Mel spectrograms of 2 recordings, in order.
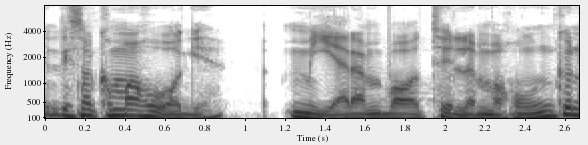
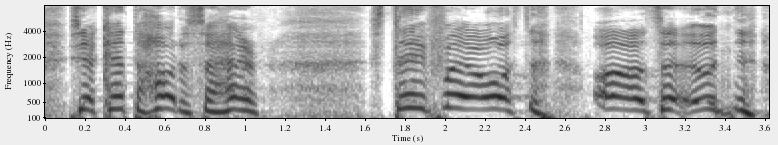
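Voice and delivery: mock shriek. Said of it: "så bara börjar skrika typ och går".

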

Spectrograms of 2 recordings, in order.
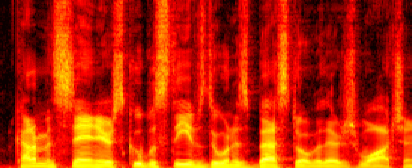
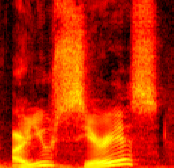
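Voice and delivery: high, slow incredulous question; exasperated rise; 10 semitones higher, slower than usual. Acted. Gym leader fed up with the kid's rock. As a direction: stretch it out in disbelief. Same line retaken higher, slower.

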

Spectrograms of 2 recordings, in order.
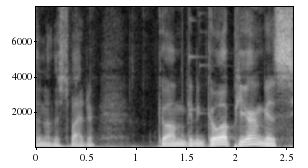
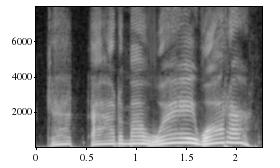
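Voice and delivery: shrill-pitched yell, much higher and louder; high yell at water; 12 semitones higher, 5 dB louder than usual. Real, not acted. Gamer shouting at water in his way, high yell. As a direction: shout it at the water blocking you.

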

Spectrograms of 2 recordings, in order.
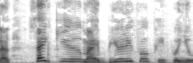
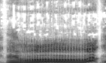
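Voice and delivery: pirate growl; 7 dB louder than usual. Pretend.

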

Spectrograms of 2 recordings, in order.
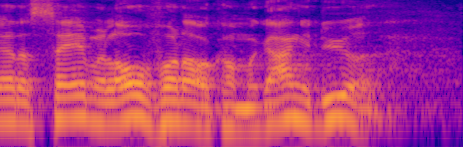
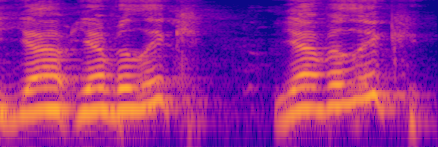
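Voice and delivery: put-on drunk voice; 6 semitones higher, slower than usual. Mock drunk musing, slowed.

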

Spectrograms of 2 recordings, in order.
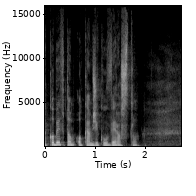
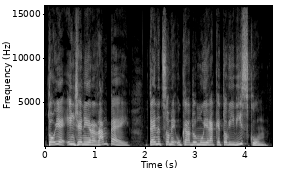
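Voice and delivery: high-pitched annoyed outburst; irritated snapping; 8 semitones higher than usual. A narrator's reading. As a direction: snap it out in irritation, pitch raised. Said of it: "Mlask podrážděně vyštěkl". (podrážděné vyštěknutí)

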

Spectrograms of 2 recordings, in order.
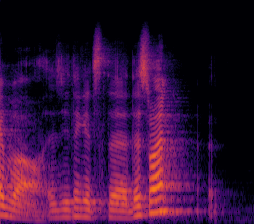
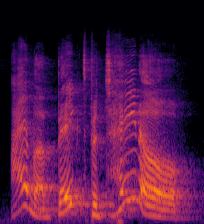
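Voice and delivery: put-on bright proud child voice; cheerful kid voice; 3 semitones higher, 3 dB louder than usual. A narrator's reading. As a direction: announce the costume proudly. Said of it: "said the brain".

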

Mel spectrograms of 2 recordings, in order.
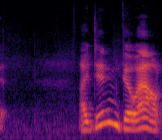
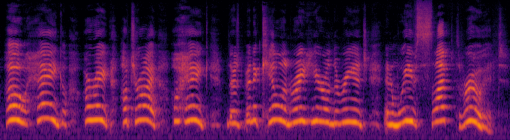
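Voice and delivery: much higher, louder, whiny little dog; distressed Drover; 9 semitones higher, 4 dB louder than usual. Acted. Drover tells Hank of a killing, high and whining. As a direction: wail the bad news, near tears.

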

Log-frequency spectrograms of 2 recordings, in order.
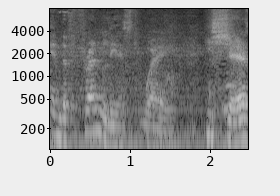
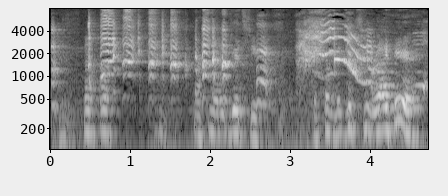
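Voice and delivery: tickle-chase them as the bear; playful bear threat; 10 dB louder than usual. Acted. Dad playing the bear with the kids, squealing laughing monster voice.

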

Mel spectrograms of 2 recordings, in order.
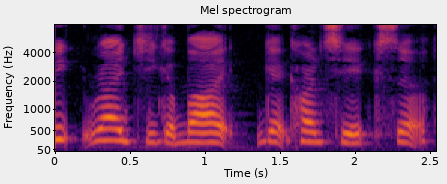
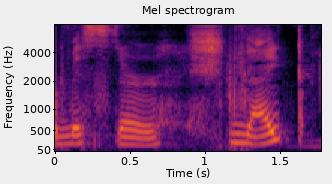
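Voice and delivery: usual speaking voice

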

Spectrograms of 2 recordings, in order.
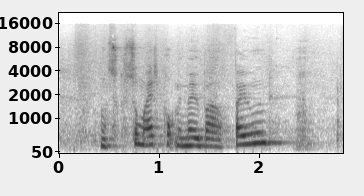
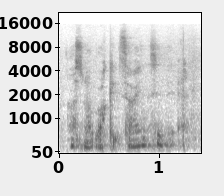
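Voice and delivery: wry whispered aside; 11 dB quieter than usual. Real, not acted. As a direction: whisper it like a little joke.

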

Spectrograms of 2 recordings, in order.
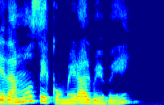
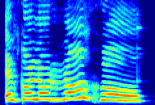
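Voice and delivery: much higher and louder, thrilled; excited call; 11 semitones higher, 6 dB louder than usual. Acted. Playing the red bar for the children, high and excited. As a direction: burst out with delight.

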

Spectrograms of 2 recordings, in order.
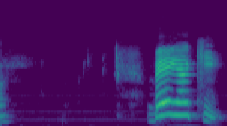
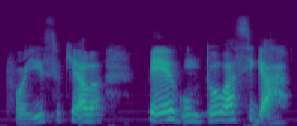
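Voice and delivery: whisper; 4 semitones lower, 9 dB quieter than usual. Shown as a demonstration.

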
